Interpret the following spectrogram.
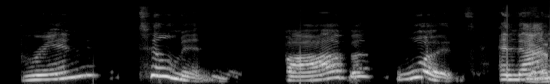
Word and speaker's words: Brynne: pretty darn easy right but i get brining br how do you pronounce your name and it's bryn tillman so i learned from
